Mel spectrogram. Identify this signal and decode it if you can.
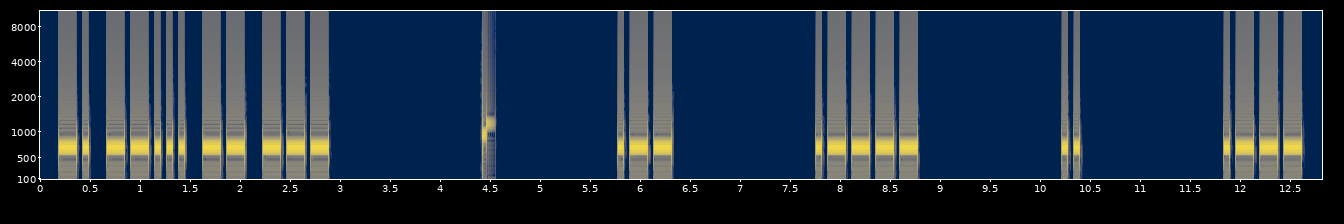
Morse code, heard as a keyed tone, about 20 wpm, spaced as for 9 wpm, 700 Hz. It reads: N7MO W1IJ
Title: USA Call Signs - 4 Characters - 8x Character Spacing - 20wpm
